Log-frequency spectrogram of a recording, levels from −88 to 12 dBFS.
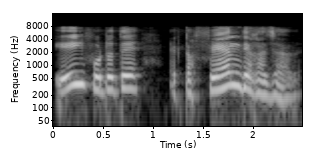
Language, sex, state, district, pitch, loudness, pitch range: Bengali, female, Assam, Hailakandi, 265 Hz, -15 LUFS, 205-290 Hz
